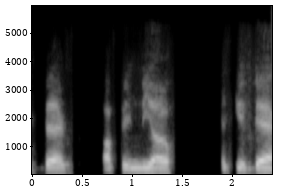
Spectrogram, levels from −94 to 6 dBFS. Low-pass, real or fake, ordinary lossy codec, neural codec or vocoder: 5.4 kHz; fake; none; codec, 16 kHz, 1 kbps, X-Codec, HuBERT features, trained on balanced general audio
